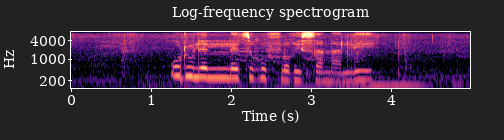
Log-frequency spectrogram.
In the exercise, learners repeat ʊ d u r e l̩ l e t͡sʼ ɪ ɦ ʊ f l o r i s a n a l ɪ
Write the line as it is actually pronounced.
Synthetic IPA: ʊ d u l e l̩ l e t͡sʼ ɪ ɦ ʊ f l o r i s a n a l ɪ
